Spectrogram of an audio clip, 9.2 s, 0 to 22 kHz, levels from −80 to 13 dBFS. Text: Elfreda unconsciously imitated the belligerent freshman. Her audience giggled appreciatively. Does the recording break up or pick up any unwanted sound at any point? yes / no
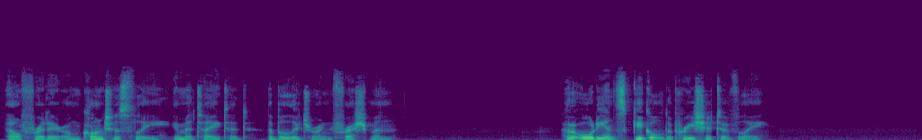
no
